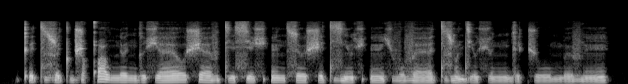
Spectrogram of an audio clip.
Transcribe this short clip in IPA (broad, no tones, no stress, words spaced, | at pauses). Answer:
kʼetʲɮøtʲd͡ʒuqʼøw nøe̯ŋɡøçɛːo̯ ʃɛːvtʲɐsʲɑç ʔẽnsø ʃetʲzʲõç ʔẽːçvovɛːtʲ ɮõdʲeo̯çønŋɡe t͡ʃuːmø vẽ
